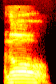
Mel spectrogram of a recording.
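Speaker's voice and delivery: loud, indignant hello; loud reproachful "hello"; exasperated callout. Real, not acted. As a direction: call them out sharply with a loud hello. Scolding people for racist remarks.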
